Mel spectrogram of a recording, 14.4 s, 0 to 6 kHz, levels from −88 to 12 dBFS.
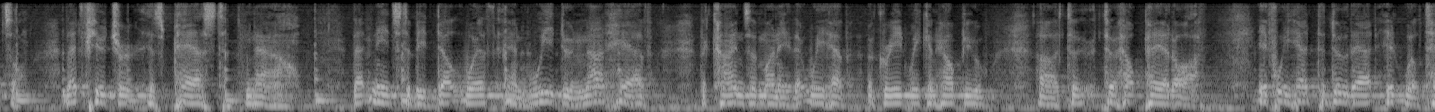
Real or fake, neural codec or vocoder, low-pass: fake; vocoder, 24 kHz, 100 mel bands, Vocos; 5.4 kHz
